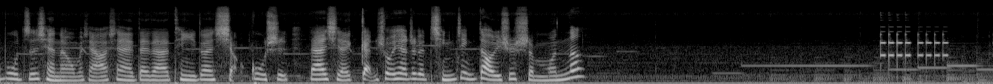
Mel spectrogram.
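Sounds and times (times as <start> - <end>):
speech: 0.0 - 6.0
alarm clock ringing: 8.8 - 9.9.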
